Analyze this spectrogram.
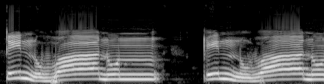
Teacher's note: اظہار کا مطلب ہے نون کے اوپر ہولڈ نہیں کریں گے، غنہ نہیں کریں گے۔ قنوان، قنوان، اس کو جلدی سے ادا کر لیں گے غنے کے بغیر، اس کو ہم بولتے ہیں اظہار مطلق۔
